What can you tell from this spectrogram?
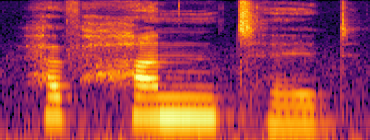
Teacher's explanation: Hun starts higher and then goes lower, but don't go all the way down. I kind of marked this tid as if it's on the middle, it's held for a little bit in the middle.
